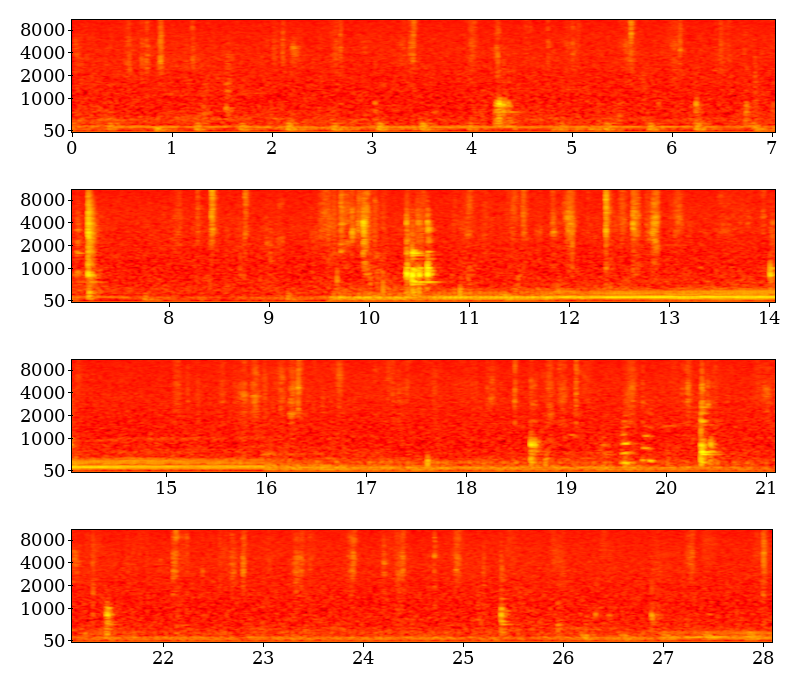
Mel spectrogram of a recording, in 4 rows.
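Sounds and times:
knife slicing raw potato: 0:00.4 - 0:07.0, 0:08.0 - 0:25.6
low steady drone: 0:09.6 - 0:20.8.

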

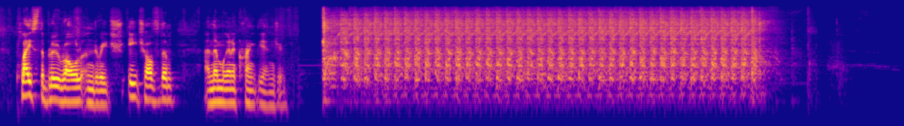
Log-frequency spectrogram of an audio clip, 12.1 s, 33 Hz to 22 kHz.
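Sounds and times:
diesel engine cranking on starter: 0:04.3 - 0:10.6.

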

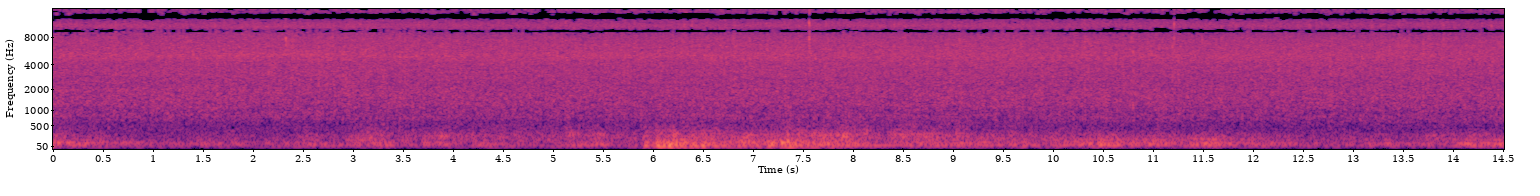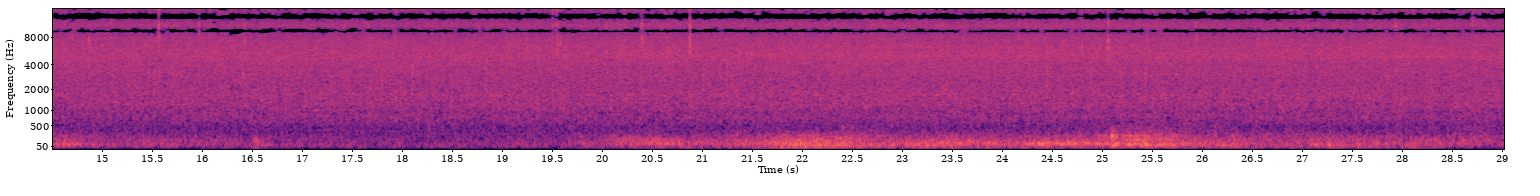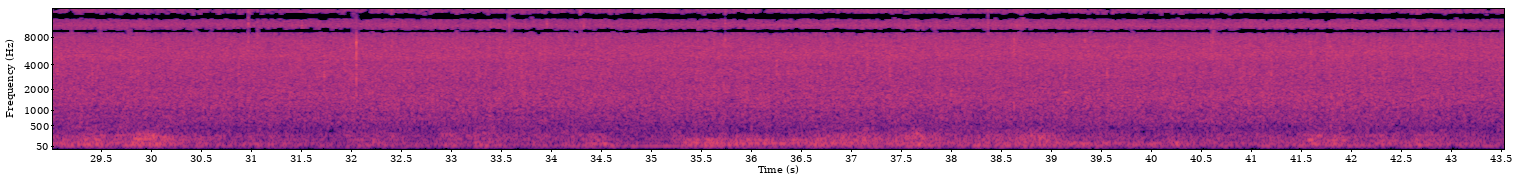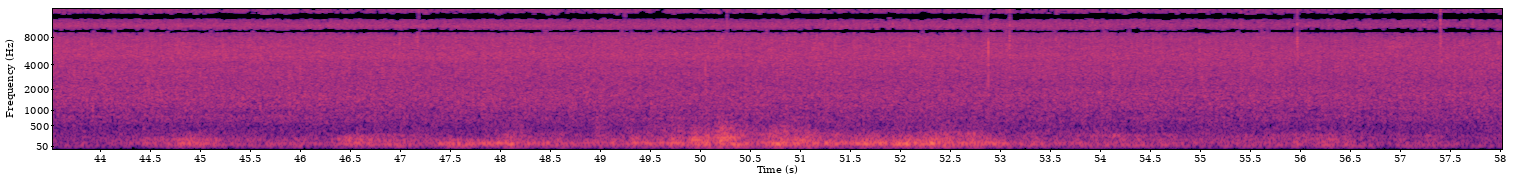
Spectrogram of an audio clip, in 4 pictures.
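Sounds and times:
gentle rain: 0:00.0 - 0:58.0
rolling thunder: 0:05.2 - 0:09.2.

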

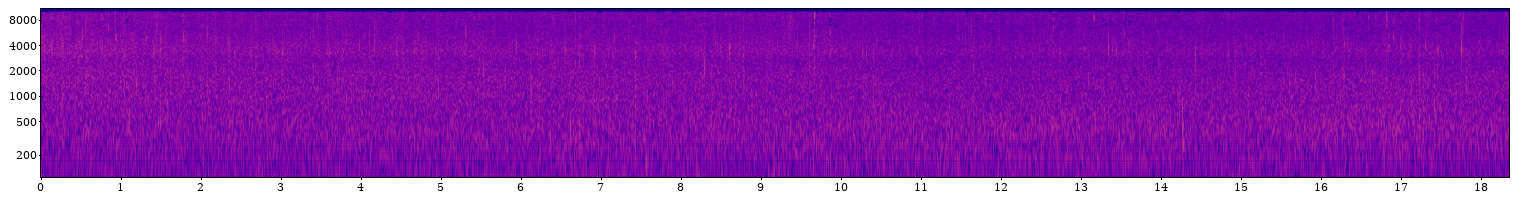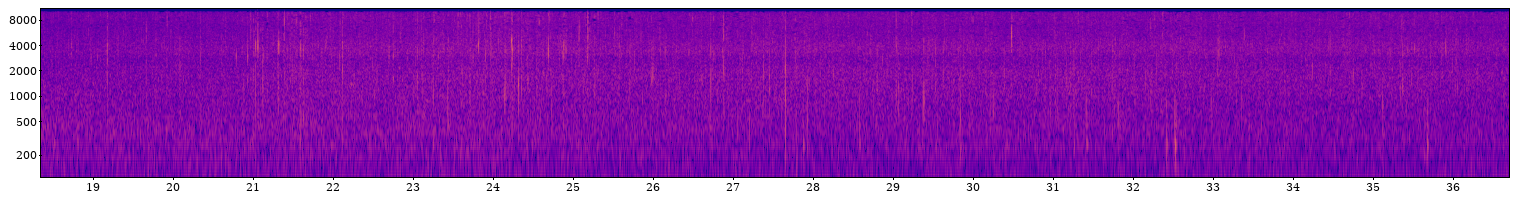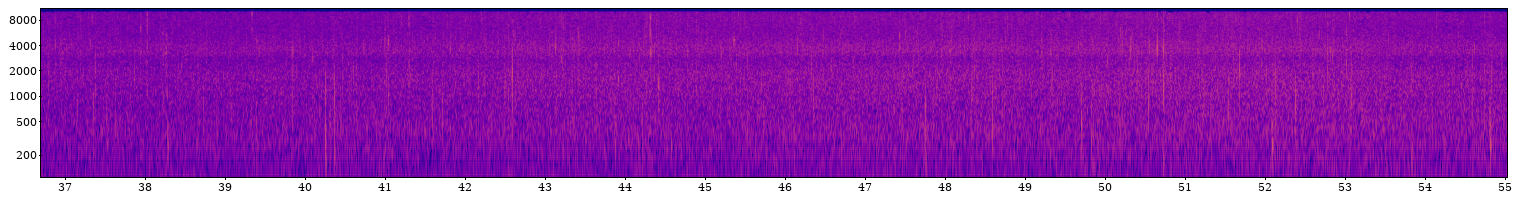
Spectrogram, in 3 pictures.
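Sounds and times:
steady rain falling: 0:00.0 - 0:55.0
raindrops ticking: 0:19.2 - 0:36.1.

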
